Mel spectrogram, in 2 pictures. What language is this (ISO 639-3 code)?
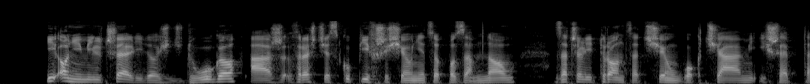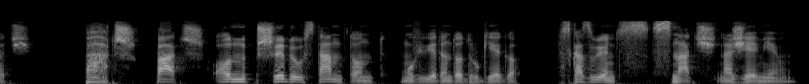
pol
